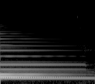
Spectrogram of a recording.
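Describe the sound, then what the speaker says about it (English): A single sustained ukulele note on the second string ends a short riff landing on B flat, ringing clear and close with a slow natural decay, no talking. "I play that on the ukulele on the second string."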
